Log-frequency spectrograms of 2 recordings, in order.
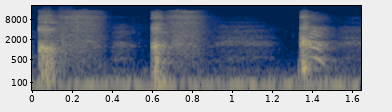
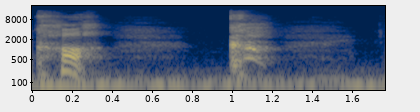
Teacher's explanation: It's almost like we're opening our mouths. The back of the tongue is hitting the back of the palate.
